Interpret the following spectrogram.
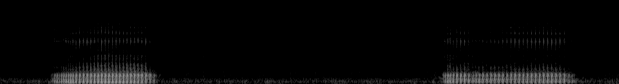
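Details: French Bulldog snoring while napping indoors: two loud, rough, pulsing snore bursts, each about one second long, about four seconds apart, with quiet breathing between.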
